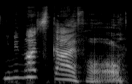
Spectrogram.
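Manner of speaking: lightly voiced old dowager; high, slow, a hint of an aged duchess. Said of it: "I can't turn the Dowager Duchess voice off now".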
